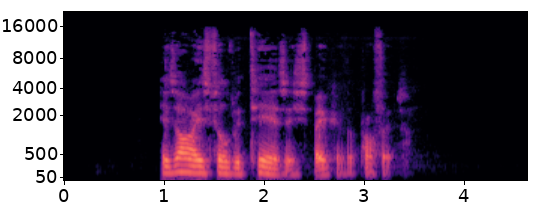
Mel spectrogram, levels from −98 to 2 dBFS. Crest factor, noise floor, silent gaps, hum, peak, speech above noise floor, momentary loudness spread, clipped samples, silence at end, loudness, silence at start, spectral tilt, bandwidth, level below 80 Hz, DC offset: 20 dB; under -90 dBFS; none; none; -12 dBFS; over 60 dB; 17 LU; under 0.1%; 1.35 s; -30 LUFS; 1 s; -5.5 dB/octave; 15.5 kHz; -72 dBFS; under 0.1%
